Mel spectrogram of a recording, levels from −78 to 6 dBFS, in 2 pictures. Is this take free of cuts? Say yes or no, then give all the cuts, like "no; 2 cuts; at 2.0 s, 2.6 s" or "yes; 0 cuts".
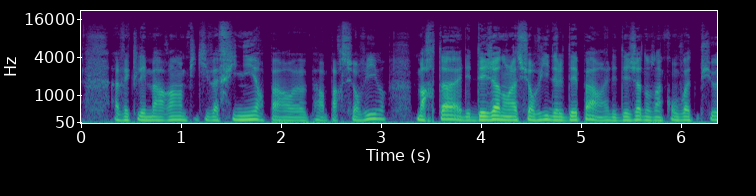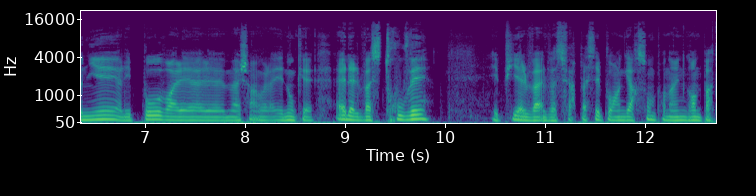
no; 1 cut; at 11.0 s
